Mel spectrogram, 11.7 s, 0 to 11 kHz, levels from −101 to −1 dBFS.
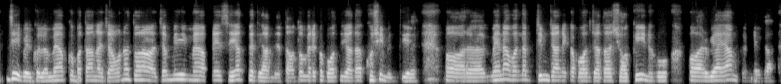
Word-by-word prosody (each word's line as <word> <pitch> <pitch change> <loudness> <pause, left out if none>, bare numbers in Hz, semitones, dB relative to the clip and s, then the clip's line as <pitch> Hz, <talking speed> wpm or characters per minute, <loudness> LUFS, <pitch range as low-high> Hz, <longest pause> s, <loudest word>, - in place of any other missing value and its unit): जी 220 -3 +6
बिल्कुल। 150 0 +2
मैं 160 +2 +2
आपको 170 +1 -1
बताना 160 +1 0
चाहूँ 145 +1 -1
ना 200 - +2
थोड़ा 175 -3 +4
जब 175 +1 0
भी 195 +1 +3
मैं 170 - +2
अपने 170 +1 0
सेहत 175 +2 +1
पे 175 - +2
ध्यान 140 -3 0
देता 135 -1 -5
हूँ 140 - -3
तो 165 - 0
मेरे 160 0 0
को 170 - -1
बहुत 150 0 0
ही - - -4
ज़्यादा 155 +1 +2
खुशी 170 +3 +2
मिलती 140 -1 -2
है। 135 - -7 0.5
और 145 -2 +2 0.4
मैं 175 +1 +3
ना 195 +1 +2
मतलब 180 -1 -3
जिम 175 0 +2
जाने 160 -1 0
का 160 - -3
बहुत 150 0 +1
ज़्यादा 150 +1 +1
शौक़ीन 170 +5 +1
हूँ 150 +1 -2 0.4
और 155 -1 +2
व्यायाम 165 +3 +1
करने 130 - -11
का, 130 0 -7
160 Hz, 210 wpm, -22 LUFS, 150-175 Hz, 0.5 s, जी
